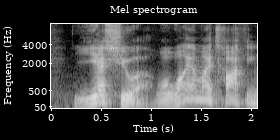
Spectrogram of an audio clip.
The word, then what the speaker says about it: Yeshua: joseph was hebrew and the hebrew name is yeshua yeshua sometimes people say it is yeshua you uh if you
